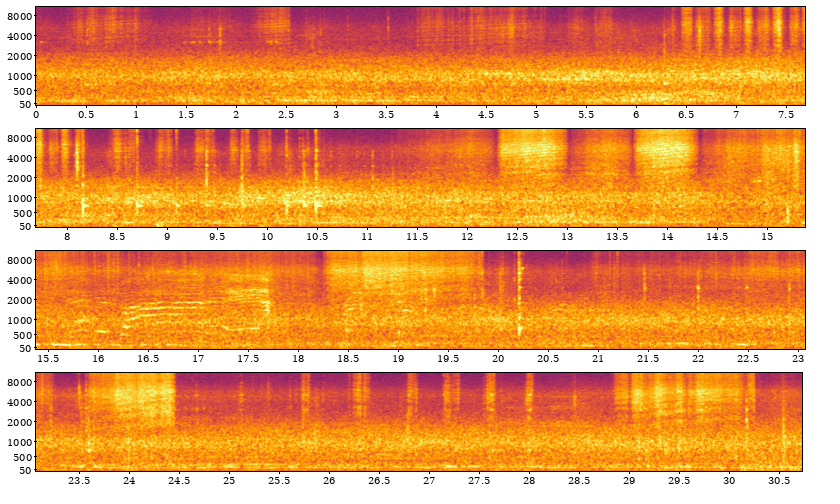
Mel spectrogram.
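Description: Paint roller working bitumen blacking onto a narrowboat's steel hull: a series of short rubbing strokes, each about a second long, with a scatter of faint clicks between them.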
